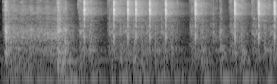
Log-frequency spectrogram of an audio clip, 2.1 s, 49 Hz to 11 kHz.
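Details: Smith-Corona Coronet Automatic 12 electrified manual typewriter, motor and rubber belts running constantly; crisp rapid type-bar clacks in quick bursts over a faint motor hum, keys firing cleanly without lag, working normally.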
